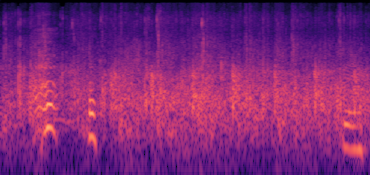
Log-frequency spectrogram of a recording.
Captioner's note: applause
